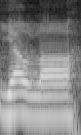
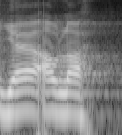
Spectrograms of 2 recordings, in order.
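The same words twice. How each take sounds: First: Ya runs straight into Allah without a catch. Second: A glottal catch separates ya from Allah. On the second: "memutus hamzah maksudnya"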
